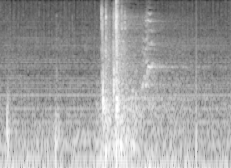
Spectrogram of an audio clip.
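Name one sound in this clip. A pair of swinging doors bangs open.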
